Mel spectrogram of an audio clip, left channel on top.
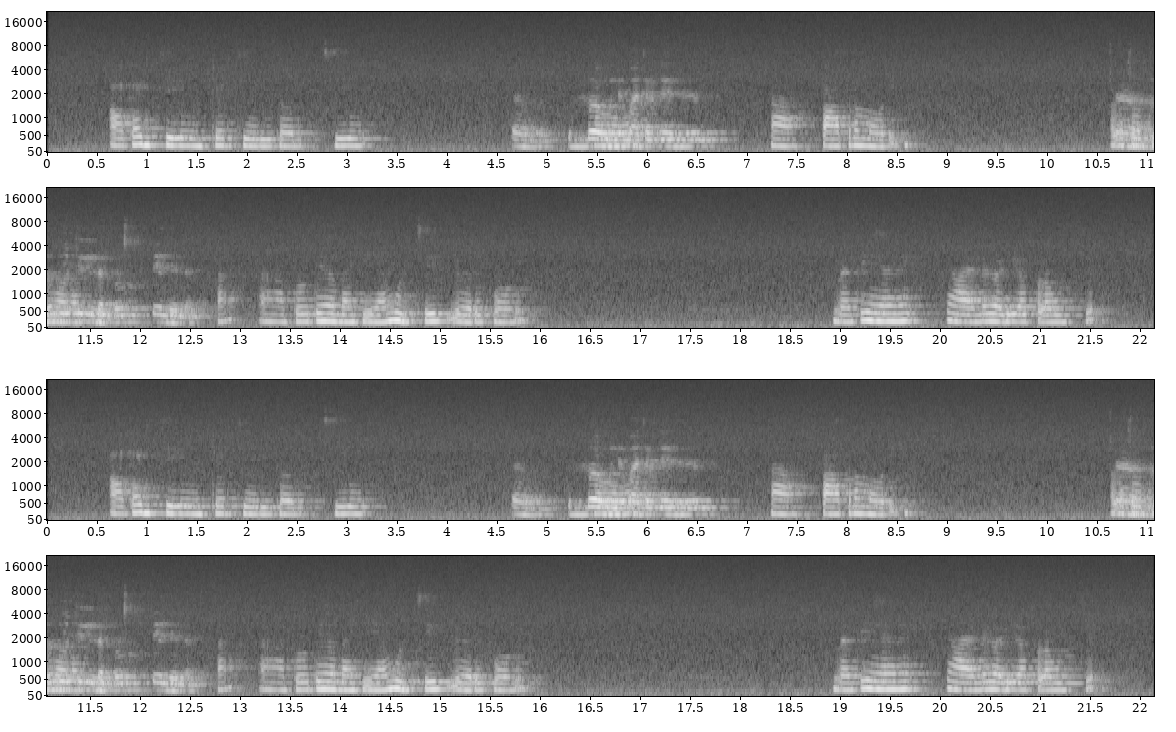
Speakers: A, on the left (about 70°); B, on the right (about 45°).
A: ആക അടിച്ചരി മുറ്റടിച്ചരി തുടച്ചി
B: ആഹ് ഉമ്മ
A: അങ്ങനെ
B: ഉള്ളിൽ പാത്രം തേക്കുന്നു.
A: ആഹ് പാത്രം മൂടി.
B: ആഹ്
A: തോത്തി
B: നമ്മള്
A: നന്നാക്കി
B: വീട്ടിലുള്ളപ്പോ. <unintelligible>
A: ആഹ് ആഹ് അതോത് നന്നാക്കി ഞാൻ വിളിച്ച് കേറി പോന്ന്.
B: ആഹ്
A: എന്നിട്ട് ഞാന് ചായന്റെ കടി അപ്പളാ കുടിച്ചേ.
